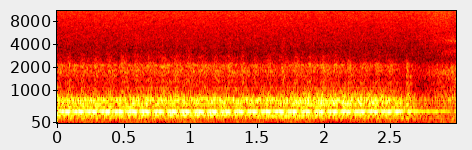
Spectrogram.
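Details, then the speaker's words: Condenser fan motor (half horsepower, 56 frame) on a 3-year-old pool-room dehumidifier: steady mid-pitch drone with a throbbing pulse about three times a second, still noisy after fan blade removed and motor bolts checked tight; bearings look shot, motor needs replacing. "got all the bolts tightened up on the motor which they weren't loose but you know let me turn the disconnect on there get some power but it still makes noise so that motor's got to be replaced"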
